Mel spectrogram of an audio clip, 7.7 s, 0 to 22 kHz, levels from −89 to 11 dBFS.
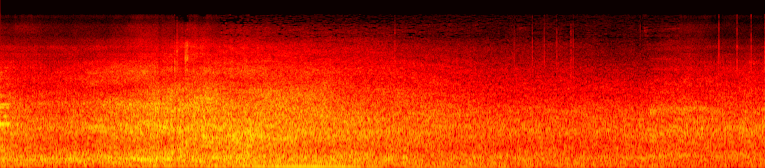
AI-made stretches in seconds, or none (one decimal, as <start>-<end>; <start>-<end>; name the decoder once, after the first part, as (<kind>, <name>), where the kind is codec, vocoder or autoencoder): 0.0-2.2 (codec, DAC); 6.8-7.7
